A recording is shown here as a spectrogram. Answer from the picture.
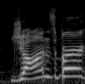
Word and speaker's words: Johnsburg: Illinois which is about 50 miles outside Chicago Johnsburg have you ever heard of that oh yeah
